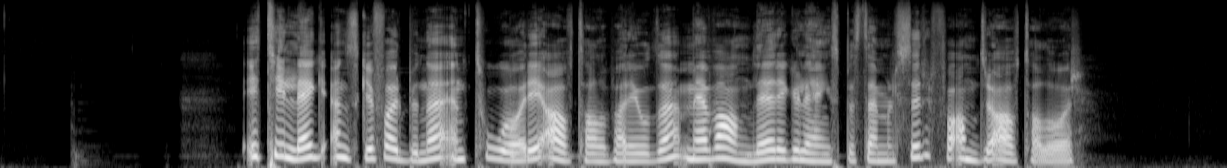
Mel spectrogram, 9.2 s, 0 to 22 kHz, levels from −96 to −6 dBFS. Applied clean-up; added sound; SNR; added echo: neural mask model DeepFilterNet 3.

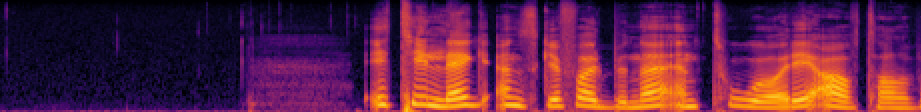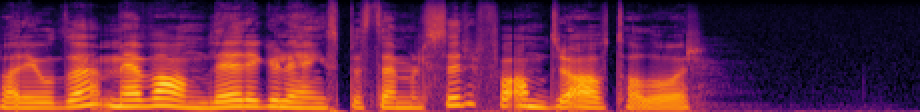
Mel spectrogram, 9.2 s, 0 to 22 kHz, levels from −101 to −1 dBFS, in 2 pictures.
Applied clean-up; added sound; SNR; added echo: none; none; none; none.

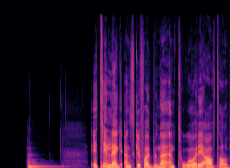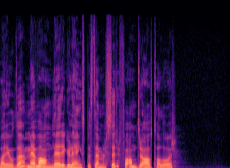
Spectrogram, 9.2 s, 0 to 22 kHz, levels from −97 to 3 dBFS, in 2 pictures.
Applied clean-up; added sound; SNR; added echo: neural mask model RNNoise.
